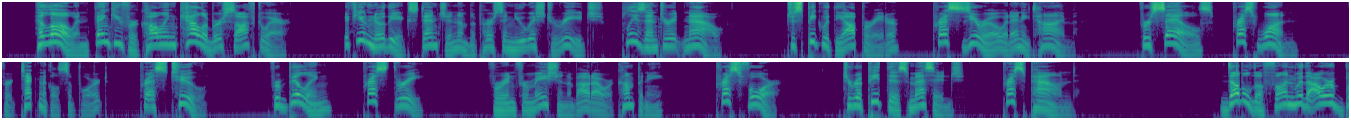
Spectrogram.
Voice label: ivr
